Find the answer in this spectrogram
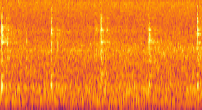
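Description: Faint, regular ticking, about two ticks a second, over low background hiss.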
